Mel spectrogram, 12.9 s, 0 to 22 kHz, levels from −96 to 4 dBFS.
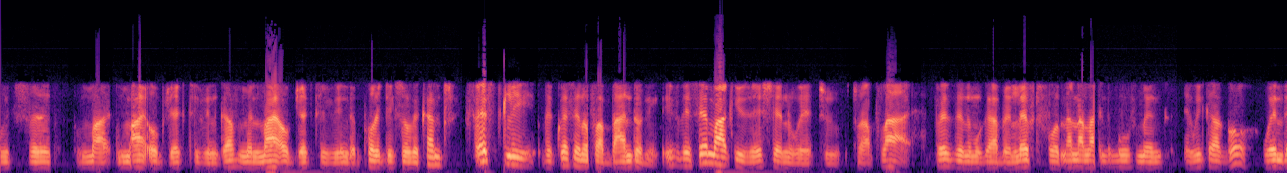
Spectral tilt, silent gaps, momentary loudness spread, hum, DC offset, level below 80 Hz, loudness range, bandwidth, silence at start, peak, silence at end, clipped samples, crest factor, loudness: -6.5 dB/octave; none; 11 LU; none; under 0.1%; -64 dBFS; 3 LU; 10 kHz; 0 s; 0 dBFS; 0 s; under 0.1%; 18 dB; -18 LUFS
